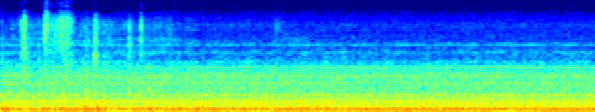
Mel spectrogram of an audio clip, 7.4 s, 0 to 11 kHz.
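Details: BMW E36 with M43B18 engine: low, quiet idle rumble with a slightly wavering, uneven beat, a rough idle of unknown cause; it is intermittent, sometimes fine for a month, sometimes changing with every gear shift.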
